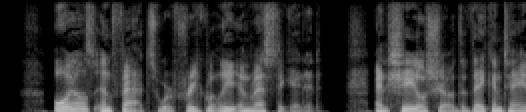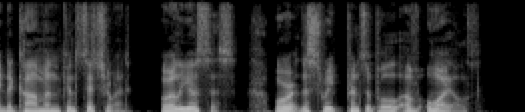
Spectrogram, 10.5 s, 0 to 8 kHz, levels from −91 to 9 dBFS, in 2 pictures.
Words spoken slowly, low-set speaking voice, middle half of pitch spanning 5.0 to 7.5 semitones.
Yes: slow, 125 wpm; low, 125 Hz; average, 5.3 semitones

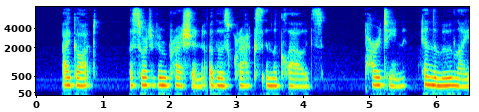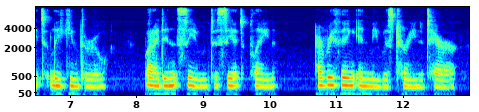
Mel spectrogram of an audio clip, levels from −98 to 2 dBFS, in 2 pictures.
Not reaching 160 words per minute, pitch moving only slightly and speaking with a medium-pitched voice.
No: average, 150 wpm; narrow, 2.1 semitones; high, 215 Hz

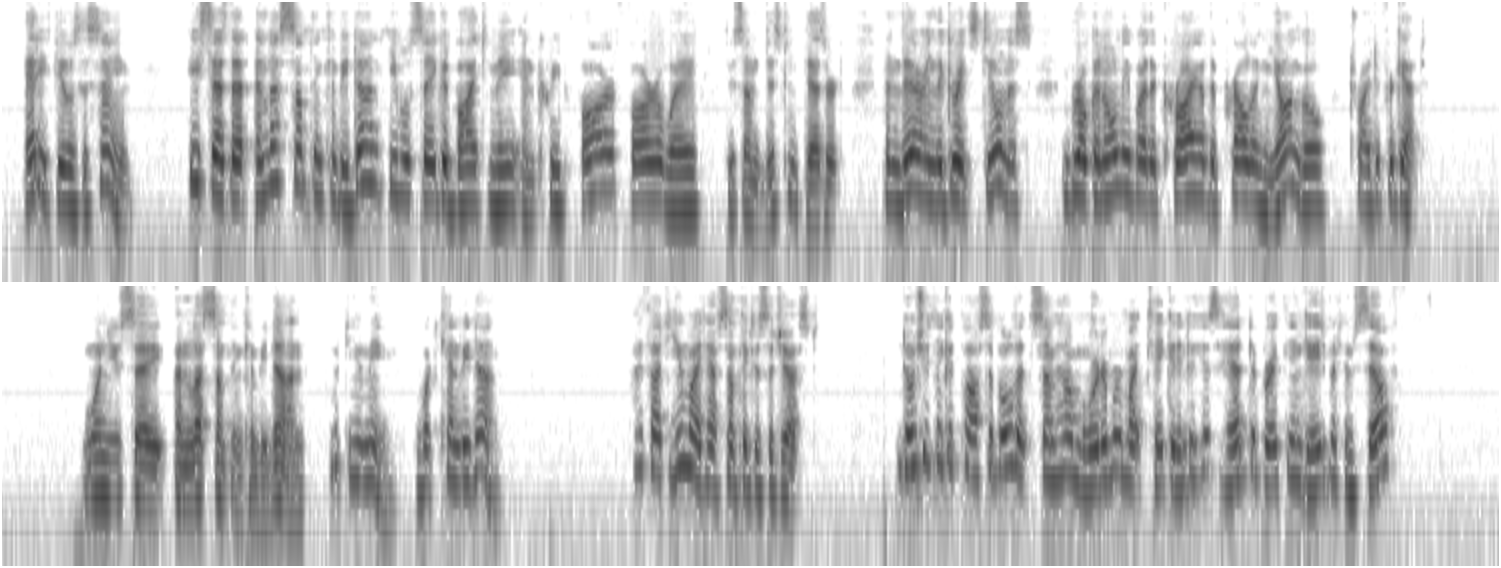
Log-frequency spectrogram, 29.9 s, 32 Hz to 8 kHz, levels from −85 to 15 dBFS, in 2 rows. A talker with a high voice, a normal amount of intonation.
No: medium, 170 Hz; average, 4.4 semitones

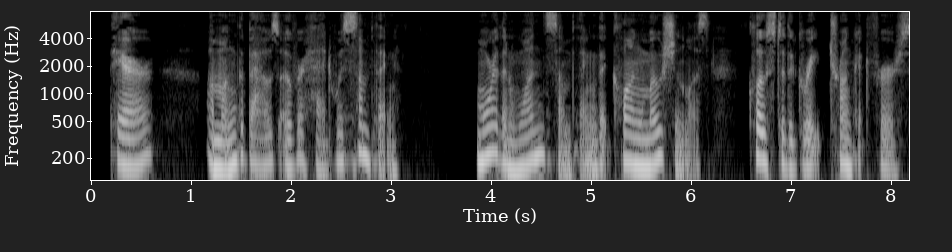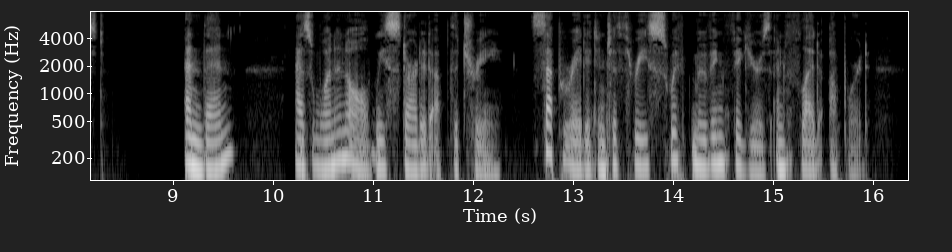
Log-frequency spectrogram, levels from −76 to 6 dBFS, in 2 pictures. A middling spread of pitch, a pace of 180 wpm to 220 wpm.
No: average, 3.3 semitones; average, 150 wpm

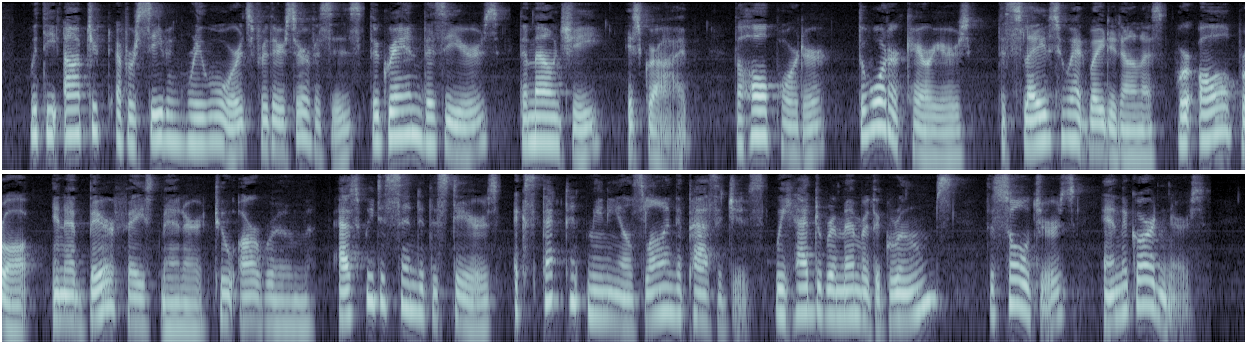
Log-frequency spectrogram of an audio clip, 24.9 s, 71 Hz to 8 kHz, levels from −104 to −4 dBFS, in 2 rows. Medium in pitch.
Yes: medium, 150 Hz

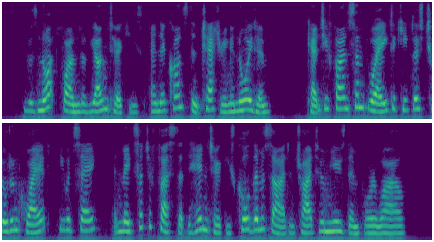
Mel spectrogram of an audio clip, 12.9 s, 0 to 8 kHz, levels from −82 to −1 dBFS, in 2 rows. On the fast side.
Yes: fast, 215 wpm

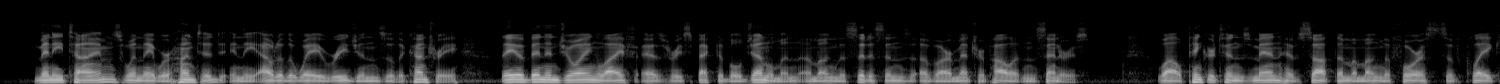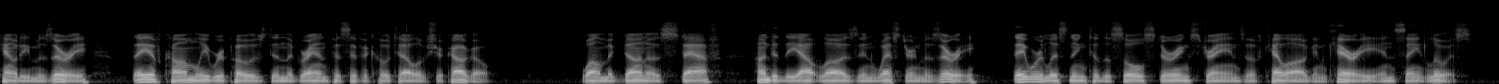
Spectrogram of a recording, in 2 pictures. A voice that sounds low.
Yes: very low, 85 Hz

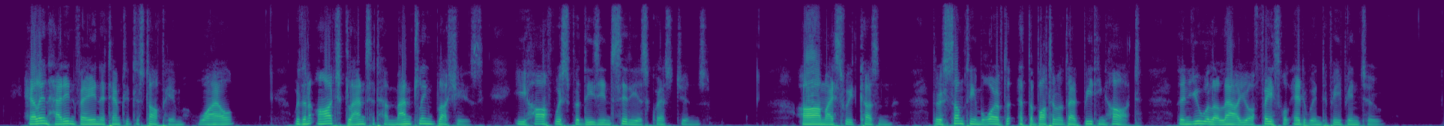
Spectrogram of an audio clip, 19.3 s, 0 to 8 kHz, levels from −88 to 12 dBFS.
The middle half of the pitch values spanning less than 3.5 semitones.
Yes: average, 2.8 semitones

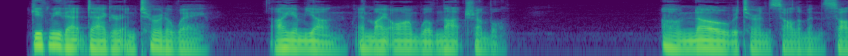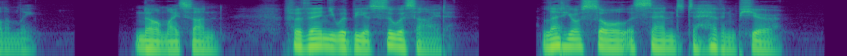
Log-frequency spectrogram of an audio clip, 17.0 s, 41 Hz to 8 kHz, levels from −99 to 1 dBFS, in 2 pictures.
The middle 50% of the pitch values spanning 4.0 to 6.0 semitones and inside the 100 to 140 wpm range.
No: average, 3.5 semitones; slow, 135 wpm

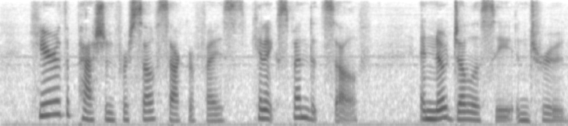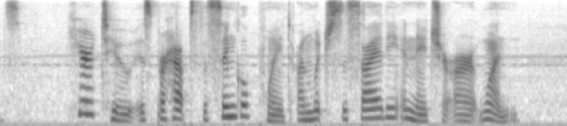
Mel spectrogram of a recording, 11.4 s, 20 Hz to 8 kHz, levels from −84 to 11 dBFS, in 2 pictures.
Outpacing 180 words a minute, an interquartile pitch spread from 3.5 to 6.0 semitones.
No: average, 150 wpm; wide, 5.5 semitones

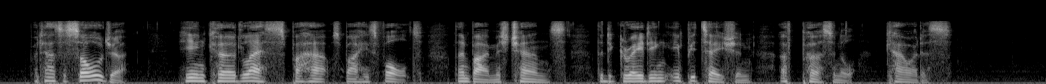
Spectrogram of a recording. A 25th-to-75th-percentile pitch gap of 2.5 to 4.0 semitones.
No: average, 4.4 semitones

